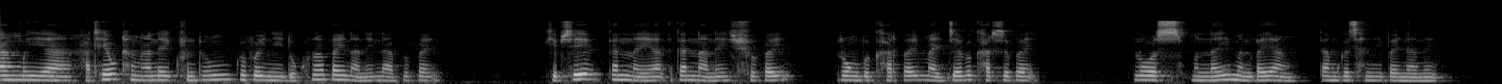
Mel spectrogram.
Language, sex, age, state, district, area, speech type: Bodo, female, 45-60, Assam, Kokrajhar, rural, spontaneous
